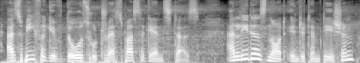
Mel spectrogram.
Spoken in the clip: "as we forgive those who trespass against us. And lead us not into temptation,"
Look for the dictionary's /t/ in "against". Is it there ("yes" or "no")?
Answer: yes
